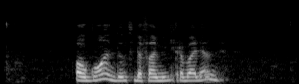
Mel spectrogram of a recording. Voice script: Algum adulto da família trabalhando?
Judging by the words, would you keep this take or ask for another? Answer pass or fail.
pass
